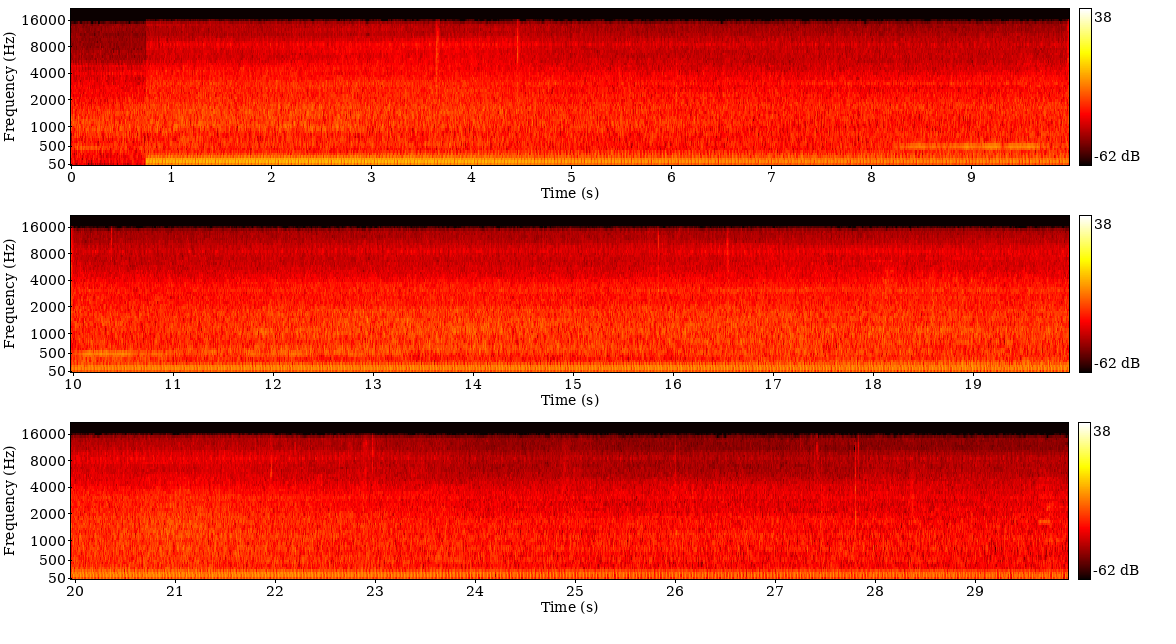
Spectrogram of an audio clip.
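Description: Turbocharged Scion FR-S's flat-four boxer engine idling steadily. It comes in suddenly about a second in, is a little louder for the first few seconds, then settles to an even idle.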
